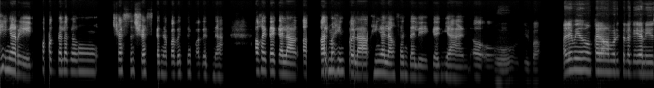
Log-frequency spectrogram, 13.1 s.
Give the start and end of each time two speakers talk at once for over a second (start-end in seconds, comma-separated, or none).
none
